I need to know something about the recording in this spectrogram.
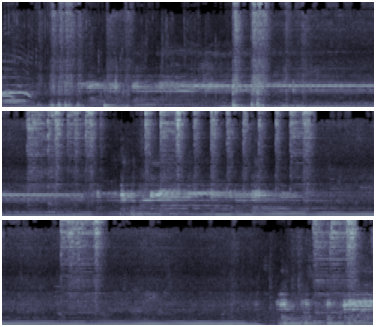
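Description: Live rock band of electric guitar, bass guitar and drum kit playing over a PA system: held guitar and bass chords with cymbal crashes early on the count and a quick run of drum hits about halfway through.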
